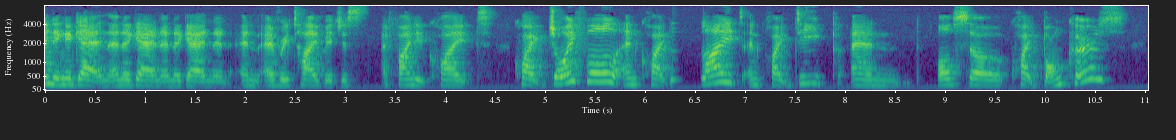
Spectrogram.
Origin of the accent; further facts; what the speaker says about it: France; English is a second language; because I'm French, I grew up in France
